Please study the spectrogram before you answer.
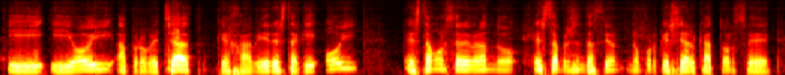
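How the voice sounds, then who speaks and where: A man presenting a book event, speaking in a measured, explanatory way. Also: a little high, steady tone, dark tone, dry recording. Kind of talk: conversational discussion.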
